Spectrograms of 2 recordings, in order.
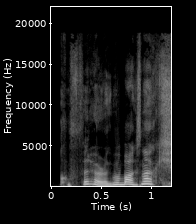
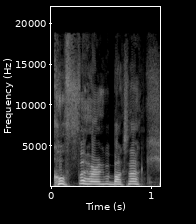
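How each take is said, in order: First: Teasing question to the listening parents, said lightly; mock scolding. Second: Higher, louder playful reproach; louder mock scolding. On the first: To Sara's parents, mild mock scolding. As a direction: gently tease them for eavesdropping. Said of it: "hvis mammaen og pappaen til Sara hører på nå". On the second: To Sara's listening parents, hammed-up scolding. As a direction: scold them with exaggerated outrage. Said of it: "hvis dere hører på det her".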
